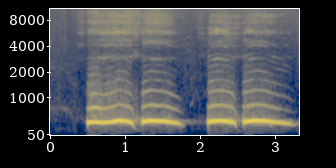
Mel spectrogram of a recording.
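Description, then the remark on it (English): Four loud owl hoots in two pairs, each a steady, mellow note with a gentle fall at the end and a short pause between the pairs. No voices. “that wasn't me calling outside your window last night. At the bed and breakfast, we heard owls all night.”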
